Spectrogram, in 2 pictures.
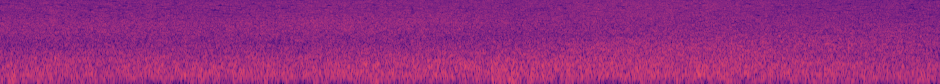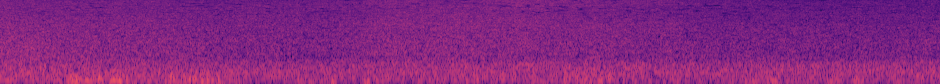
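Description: Steady rushing noise of wind and sea on the open deck of a moving passenger ferry, with low gusty buffeting, easing slightly about two-thirds of the way through.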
